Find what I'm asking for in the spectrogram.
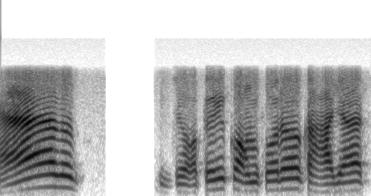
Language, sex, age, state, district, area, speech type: Bengali, male, 45-60, West Bengal, Dakshin Dinajpur, rural, conversation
